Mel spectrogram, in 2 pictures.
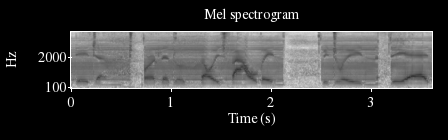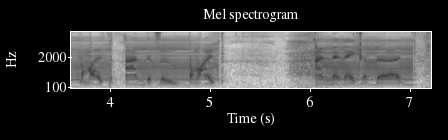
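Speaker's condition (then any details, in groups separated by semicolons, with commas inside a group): Laryngeal cancer with laryngectomy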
